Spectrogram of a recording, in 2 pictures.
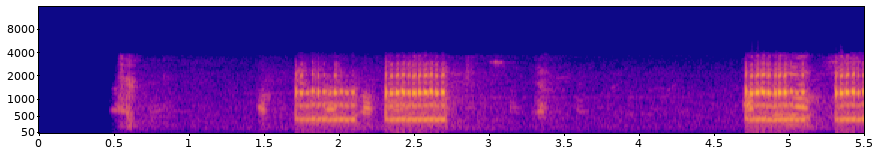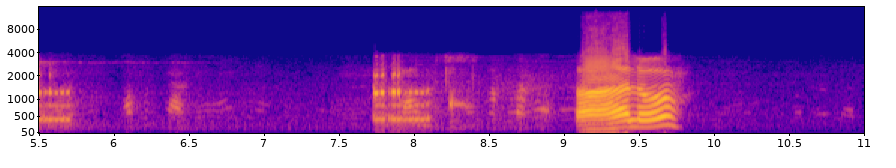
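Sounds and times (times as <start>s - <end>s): telephone ringback tone: 1.7s - 2.8s, 4.7s - 6.0s, 7.7s - 8.2s.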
